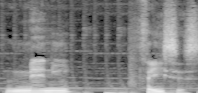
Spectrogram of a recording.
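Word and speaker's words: Man-E-Faces: La E en inglés se pronuncia como I. Entonces, cuando vos lo lees es Many Faces.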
